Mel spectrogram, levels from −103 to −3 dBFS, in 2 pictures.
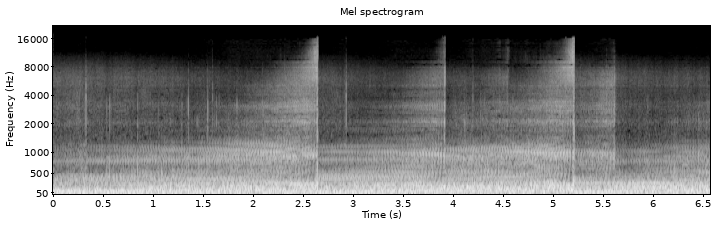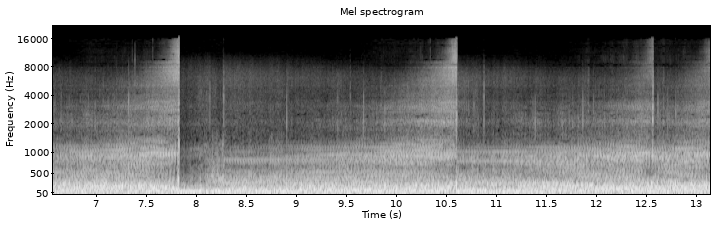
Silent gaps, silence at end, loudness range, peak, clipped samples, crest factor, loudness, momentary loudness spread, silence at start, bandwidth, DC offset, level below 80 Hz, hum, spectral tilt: none; 0 s; 1 LU; 0 dBFS; under 0.1%; 14 dB; -17 LUFS; 2 LU; 0 s; 16 kHz; under 0.1%; -18 dBFS; none; -7 dB/octave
